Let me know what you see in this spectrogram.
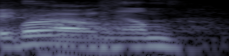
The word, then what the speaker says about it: Birmingham: You got to say it right. – Birmingham.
